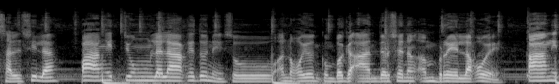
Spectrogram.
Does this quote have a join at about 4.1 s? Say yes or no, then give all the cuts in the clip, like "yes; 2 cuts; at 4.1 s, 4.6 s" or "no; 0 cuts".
no; 0 cuts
